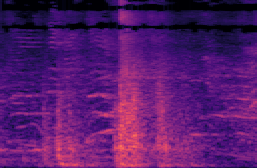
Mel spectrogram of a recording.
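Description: A heavy thud rings out as a body slams onto a wrestling ring mat.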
